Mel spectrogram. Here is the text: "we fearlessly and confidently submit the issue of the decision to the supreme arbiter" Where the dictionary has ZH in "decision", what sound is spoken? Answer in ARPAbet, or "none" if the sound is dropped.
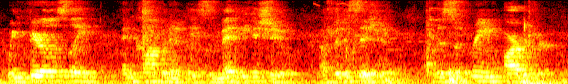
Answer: ZH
